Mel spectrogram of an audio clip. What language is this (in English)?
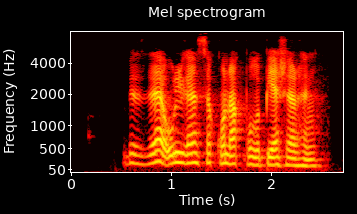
Bashkir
